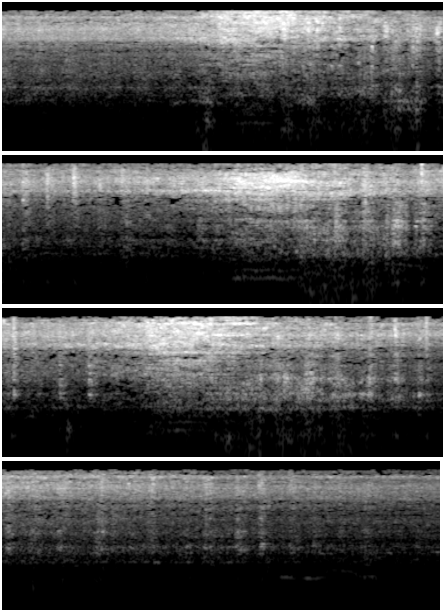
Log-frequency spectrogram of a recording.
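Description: Toy train running on a plastic track laid on a hard floor: a steady hissing rattle full of small clicks. It swells and fades a few times and dies away toward the end.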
